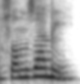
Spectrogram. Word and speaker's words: sommes amis: Nous sommes amis. Nous sommes amis. S will overlap the sound of A. Nous sommes amis.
